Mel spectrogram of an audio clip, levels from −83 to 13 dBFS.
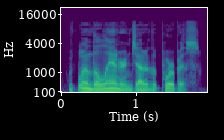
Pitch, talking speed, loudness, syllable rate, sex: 100 Hz, 275 wpm, -16 LUFS, 7.9 syllables/s, male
